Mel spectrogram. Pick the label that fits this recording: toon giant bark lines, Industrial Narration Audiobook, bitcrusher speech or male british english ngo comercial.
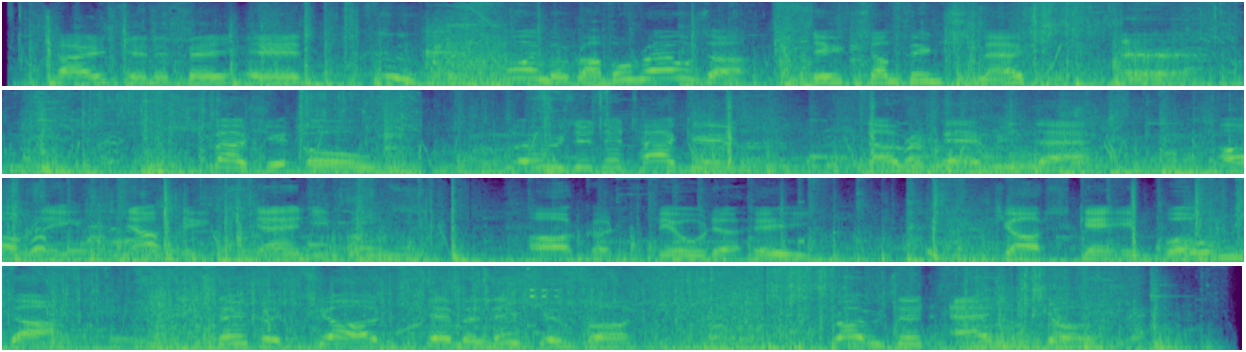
toon giant bark lines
